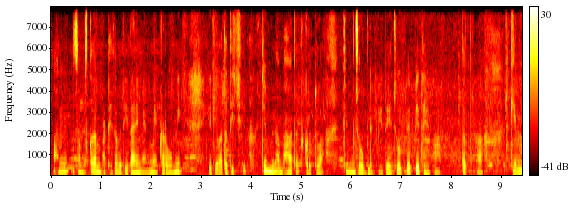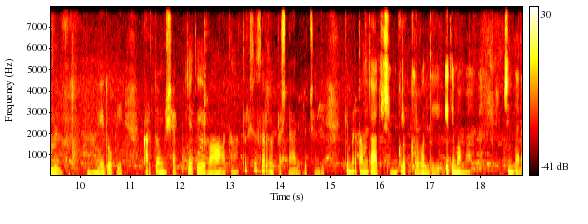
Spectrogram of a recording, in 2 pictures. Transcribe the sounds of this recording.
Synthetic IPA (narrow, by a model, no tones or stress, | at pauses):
ɐɐmsɐmskɾɐt̪ɐmpɐʈʰːit̪ɐʋɐd̪iːt̪aːnimenmekɐɾoːmiːt̪iʋɐt̪ɐt̪it͡ʃit̪kimlɐbʱaːt̪ɐt̪kɾɪt̪ʋɐkimd͡ʒoːblebjɐt̪eːd͡ʒoːblebjɐd̪eːʋa | t̪ɐt̪ɾɐkim | it̪oːpikɐɾt̪umʃɐkjɐd̪eːʋat̪ʰɐt̪ɾɐʃɐsɐɾʋɐpɾɐʃnaːnipɾɐt͡ʃɐnd̪i | kimɾɐt̪ɐmt̪aːd̪ɾuʃɐmkɾukʰːɐɾʋɐnd̪iːt̪imɐmɐt͡ʃint̪ɐna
